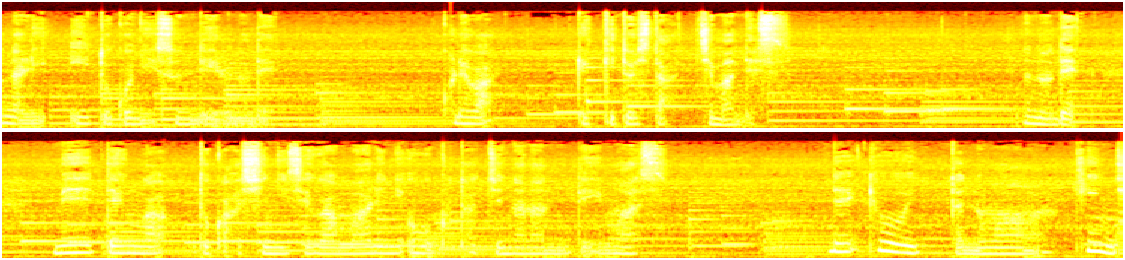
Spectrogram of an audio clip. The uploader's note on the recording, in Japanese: マイク買ってみたんですが、まだ調整上手く出来てなくて雑音うるさいです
